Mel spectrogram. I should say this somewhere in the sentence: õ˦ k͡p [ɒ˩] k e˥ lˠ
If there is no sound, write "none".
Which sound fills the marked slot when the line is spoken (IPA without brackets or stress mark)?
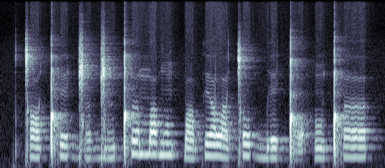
ɒ˩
